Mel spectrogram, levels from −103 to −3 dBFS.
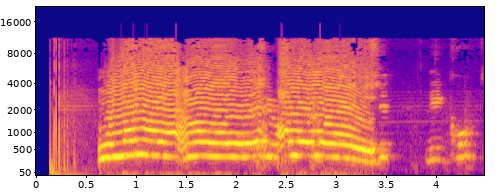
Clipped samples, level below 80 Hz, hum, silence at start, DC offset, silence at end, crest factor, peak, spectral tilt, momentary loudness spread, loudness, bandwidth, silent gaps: under 0.1%; -40 dBFS; none; 0.15 s; under 0.1%; 0.1 s; 8 dB; 0 dBFS; -2.5 dB/octave; 18 LU; -6 LUFS; 11.5 kHz; none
